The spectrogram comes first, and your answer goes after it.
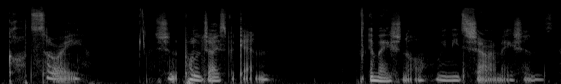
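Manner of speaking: tearful near-whisper, fighting back emotion; holding back tears, words barely voiced; choked up. Real, not acted. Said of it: "God, I feel really emotional today".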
